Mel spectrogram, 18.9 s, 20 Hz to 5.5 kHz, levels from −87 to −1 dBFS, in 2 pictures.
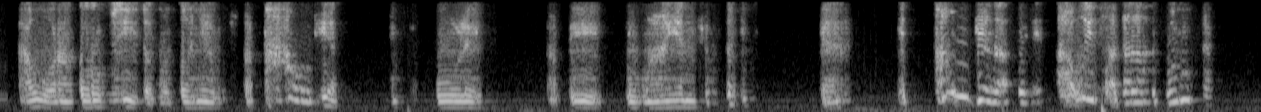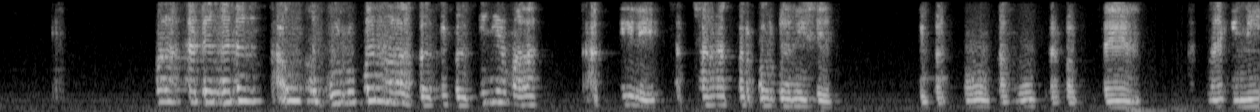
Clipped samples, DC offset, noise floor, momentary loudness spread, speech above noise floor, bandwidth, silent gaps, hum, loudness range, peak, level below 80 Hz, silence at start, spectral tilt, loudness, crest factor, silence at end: under 0.1%; under 0.1%; -63 dBFS; 13 LU; 36 dB; 5.4 kHz; none; none; 3 LU; -8 dBFS; -60 dBFS; 0.15 s; -3.5 dB/octave; -27 LUFS; 22 dB; 0 s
